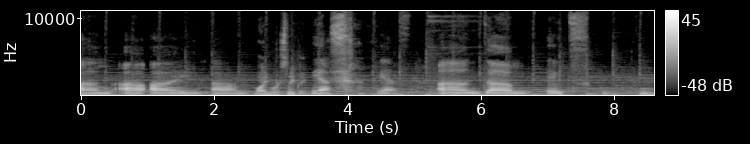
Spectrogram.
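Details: Retired adult woman with expressive aphasia after an ischemic stroke in March 2023, with right arm and leg weakness, in post-acute rehabilitation; expressive aphasia.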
